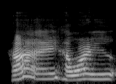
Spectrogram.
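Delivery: very high, drawn-out chirpy greeting; friendly lady. Retold or imitated. Canadian lady greeting a stranger, friendly.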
